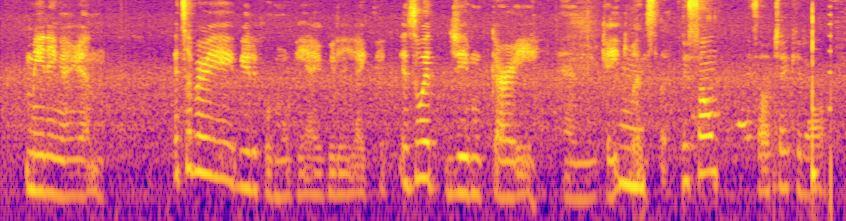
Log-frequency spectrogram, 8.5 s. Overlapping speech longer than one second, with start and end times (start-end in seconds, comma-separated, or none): none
